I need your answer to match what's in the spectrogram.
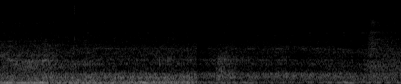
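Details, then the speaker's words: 2019 Peugeot 5008 1.6 THP 16V turbo, warming up at idle, in for an oil change; owner complained of noise at first morning start, oil check valve behind cylinder head suspected: quiet steady hum, no knocking or ticking, smooth idle. "Peugeot 5008 já tá funcionando vamos deixando aquecer aqui"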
